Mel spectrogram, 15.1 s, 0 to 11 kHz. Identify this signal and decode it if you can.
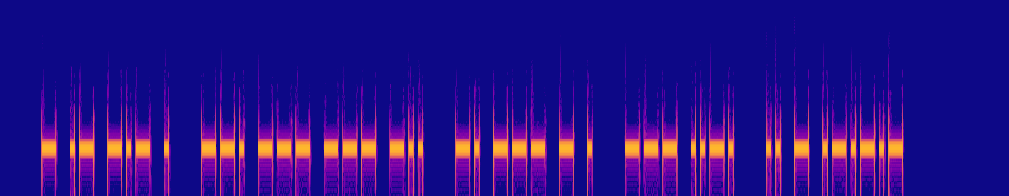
Morse code, heard as a keyed tone, about 17 wpm, 700 Hz. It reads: TAKE GOOD NOTE OF IT.
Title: Sentences from Top 500 Words 17wpm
